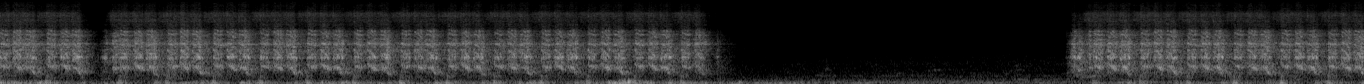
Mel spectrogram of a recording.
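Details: Kawasaki ER5 twin during service and repair, cranking but not starting: the starter churns evenly about seven seconds, pauses, cranks again, never fires. Owner thinks the carbs have fuel and will check the plugs are clean and sparking. Cause unconfirmed.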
